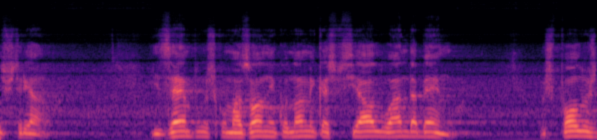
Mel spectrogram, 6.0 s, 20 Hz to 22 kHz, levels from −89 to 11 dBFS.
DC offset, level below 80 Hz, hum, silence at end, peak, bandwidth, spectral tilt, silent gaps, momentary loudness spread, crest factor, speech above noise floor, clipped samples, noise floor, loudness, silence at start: under 0.1%; -64 dBFS; none; 0 s; -4 dBFS; 10 kHz; -6 dB/octave; none; 13 LU; 18 dB; 25 dB; under 0.1%; -46 dBFS; -21 LUFS; 0 s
